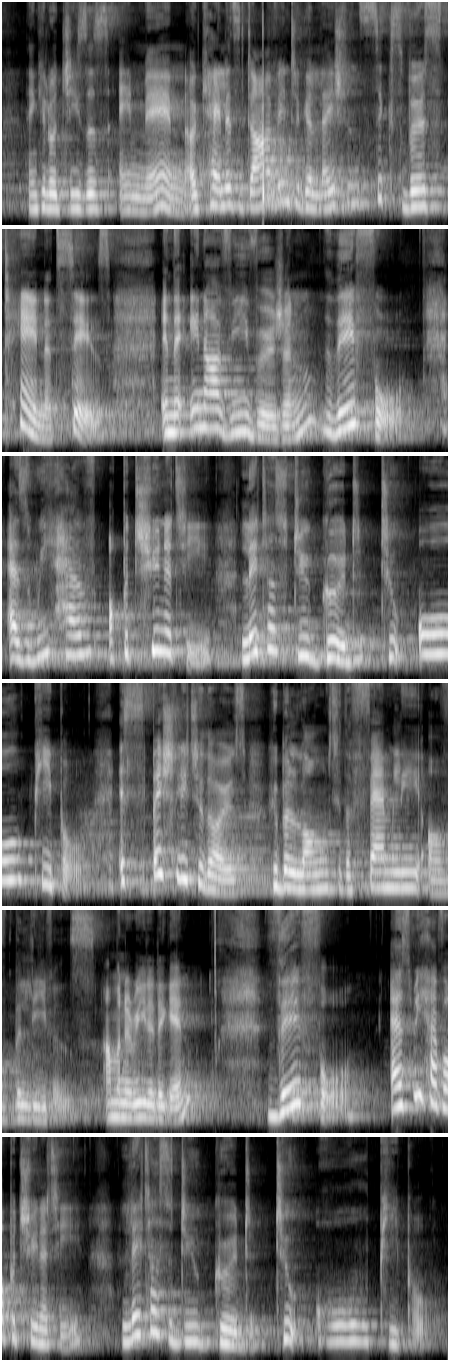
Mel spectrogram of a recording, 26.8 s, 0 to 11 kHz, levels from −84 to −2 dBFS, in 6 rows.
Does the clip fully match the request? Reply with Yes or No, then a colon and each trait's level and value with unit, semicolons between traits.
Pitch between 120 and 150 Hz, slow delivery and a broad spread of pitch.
No: high, 205 Hz; slow, 130 wpm; wide, 6.4 semitones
